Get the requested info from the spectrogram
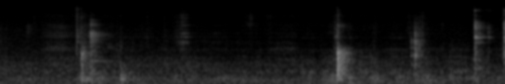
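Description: A few separate metallic clinks and taps of hand tools on metal, the sharpest about four seconds in, as spark plugs are being pulled from a Harley-Davidson Milwaukee-Eight engine.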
